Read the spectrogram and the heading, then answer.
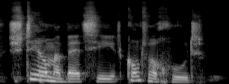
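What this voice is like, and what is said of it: Odd Flemish-sounding Twents farmer accent. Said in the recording (Dutch): “Het is een raar Vlaams accent... Het is een Twents.”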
